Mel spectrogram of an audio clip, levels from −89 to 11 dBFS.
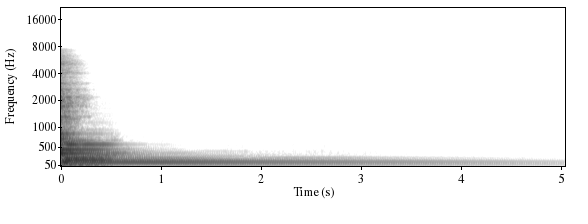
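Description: From start to finish the sound pumps and thins: sharp onsets come through, but sustained parts and their tails sag by around 10 dB. This is a noise suppressor applied to music or sounds, a speech-tuned suppressor treating steady tones and ambience as noise, within a call band topping out at 8 kHz.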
